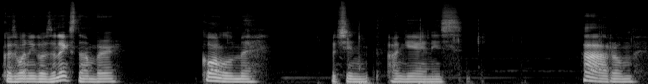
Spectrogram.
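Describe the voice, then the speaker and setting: A casual streamer with a mid-pitched voice of ambiguous gender chats over soft music. The talk rambles and doubles back to correct itself, with giggly little asides. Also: fairly even intonation, measured pace, smooth. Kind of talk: casual livestream chat. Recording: music behind the voice. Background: background music.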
